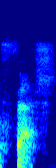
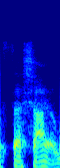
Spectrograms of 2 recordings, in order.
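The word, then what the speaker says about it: Fèis: festival on isla called the fesh the facile or feshio depending on who who you have pronounced it for you um this this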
